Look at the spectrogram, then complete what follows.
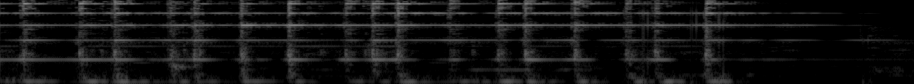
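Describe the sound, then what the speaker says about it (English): A bell rung rapidly as a sound effect on a sports talk show, about fifteen bright metallic strikes in a quick steady rhythm, close and loud, then a ringing tail that fades out. "Hit the bell!"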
